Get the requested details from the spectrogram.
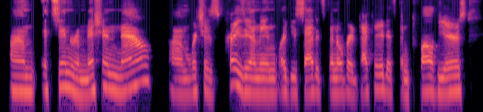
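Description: A man with a normal speaking voice, very even loudness, ordinary pitch variation, and a moderate pace. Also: medium pitch for a man. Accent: Canadian. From northern British Columbia, Canada. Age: 30s. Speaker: cancer survivor. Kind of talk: interview.

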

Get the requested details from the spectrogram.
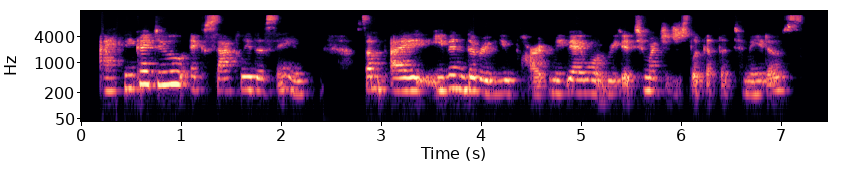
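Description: A woman talks with an American accent at a moderate pace. Her intonation is lively. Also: fairly high pitch for a woman. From US West Coast, Los Angeles. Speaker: English teacher. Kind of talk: casual chat.

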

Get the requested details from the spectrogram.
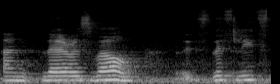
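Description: The words come from a woman at a very slow pace. Behind her, background noise is noticeable. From Switzerland and Liechtenstein, half English. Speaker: public health official. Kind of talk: casual interview. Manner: halting, with fillers.

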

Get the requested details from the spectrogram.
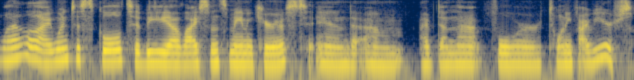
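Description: A woman with an American accent speaks at a fairly slow pace and medium pitch in a plain, everyday voice. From US Midwest, Richmond, Indiana. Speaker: pub owner. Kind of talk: interview.

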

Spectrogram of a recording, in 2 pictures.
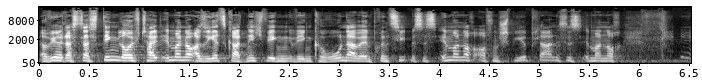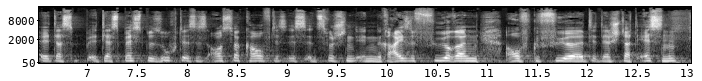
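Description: Fairly quick speech comes from a man with a high pitch. His intonation stays fairly even. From northern Germany, Flensburg. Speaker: theatre director and actor. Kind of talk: casual interview.

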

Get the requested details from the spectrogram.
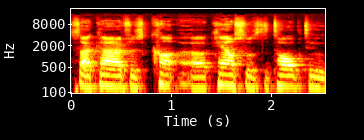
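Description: A somewhat breathy voice speaks at a very slow pace. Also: man. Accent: Southern US. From Alabama. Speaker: retired public health official. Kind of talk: interview. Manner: halting.

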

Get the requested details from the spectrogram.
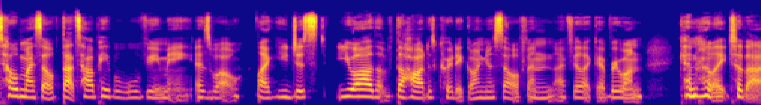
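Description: Recorded very cleanly with a silent background and a dry, close sound with no echo, a woman with an Australian accent talks at a moderate pace in a fairly high pitch. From Australia, Gold Coast. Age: 20s. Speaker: model and influencer. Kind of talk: casual chat.

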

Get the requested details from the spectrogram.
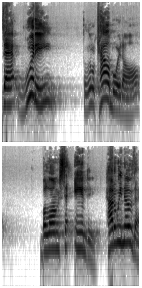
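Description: Speaking at a fairly slow pace, a man with a high pitch uses lively intonation, and audible room echo can be heard. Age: 40s. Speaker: pastor. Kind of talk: sermon. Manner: animated.

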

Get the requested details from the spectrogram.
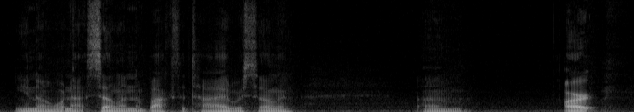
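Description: In a very clean recording with a silent background, a man with a very deep, low voice talks with an American accent. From Sacramento, California. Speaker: music label executive. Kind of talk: interview.

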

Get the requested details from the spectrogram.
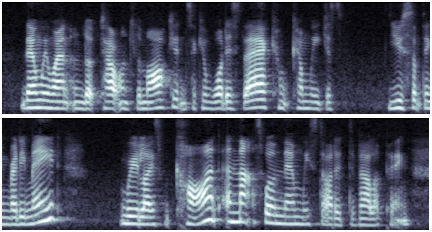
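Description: A woman of medium pitch speaks very fast with a British accent and big swings in loudness, in a very clean recording with a silent background. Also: ordinary pitch variation. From Britain. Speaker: tech startup founder. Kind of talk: interview.

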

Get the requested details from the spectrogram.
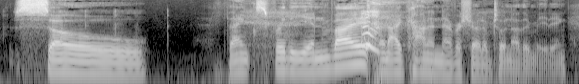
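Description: A man with a fairly low pitch speaks in an animated tone with lively intonation. His pace is moderate, and his loudness swings widely. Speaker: university alumnus, product manager. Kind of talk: casual interview chat. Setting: in-person recording with a dog present.

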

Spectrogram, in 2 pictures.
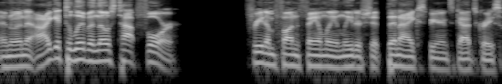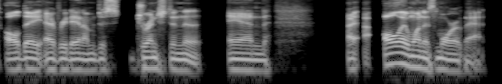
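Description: A man's fairly low voice, fairly quick pace and very wide pitch swings, dry and close with no echo, against a quiet background. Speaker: podcast guest, life coach. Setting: outdoors, video call. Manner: fast talker.

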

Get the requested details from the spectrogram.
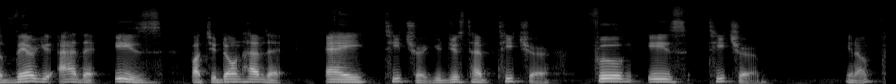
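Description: The speech moves at a very slow pace with long, frequent pauses and ordinary pitch variation, on a very clean recording with a silent background. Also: man, medium pitch for a man. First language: Swedish. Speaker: podcast host and YouTuber. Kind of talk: casual solo podcast monologue. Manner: casual, conversational, fillers.

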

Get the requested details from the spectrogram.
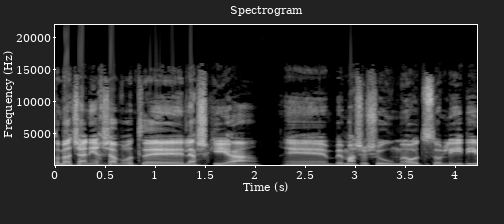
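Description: On a very clean recording with a silent background, a man races along at a very fast pace. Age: 30s. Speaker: podcast host, real estate investment advisor. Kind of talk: podcast interview.

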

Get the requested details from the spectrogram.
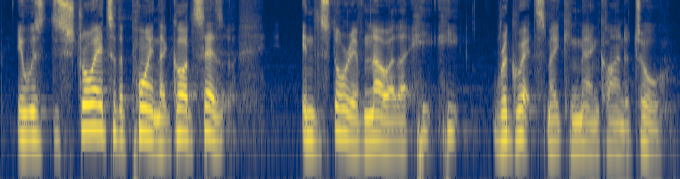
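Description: A man speaks with a London accent. His pace is moderate and his pitch variation ordinary. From London, England. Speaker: guest preacher. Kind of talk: sermon. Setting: church. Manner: informal, conversational.

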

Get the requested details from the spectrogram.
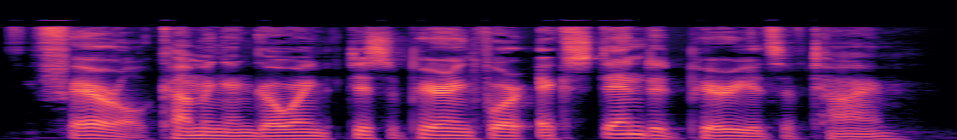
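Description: Against a quiet background, a man speaks with a very deep, low pitch, a gentle tone and fairly even intonation. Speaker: podcast host and author. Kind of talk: eulogy for a pet cat, read in a reflective spiritual-talk style, after a poem reading. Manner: gentle, tender and contemplative; slow, reflective and heartfelt.

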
